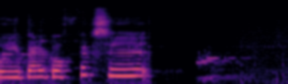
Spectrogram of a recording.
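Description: A short chiming tune plays.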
